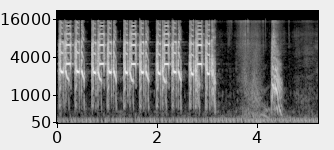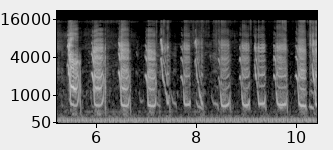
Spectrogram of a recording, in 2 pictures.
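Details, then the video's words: Grey francolin, local name tateer, in jungle: a burst of loud shrill high calls, a pause, then a long series of evenly spaced short descending notes, a steady low hum in the background. "Jangle ka tateer beautiful voice dakhni Tateer"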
